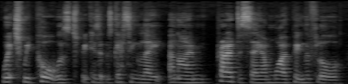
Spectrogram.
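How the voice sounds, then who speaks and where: Speaking at a moderate pace with a steady tone, this co-host of a live-streamed book podcast has a deep, slightly bright voice. She's a middle-aged woman with an English accent, from England and Switzerland, chatty, self-mocking and quick to laugh.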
